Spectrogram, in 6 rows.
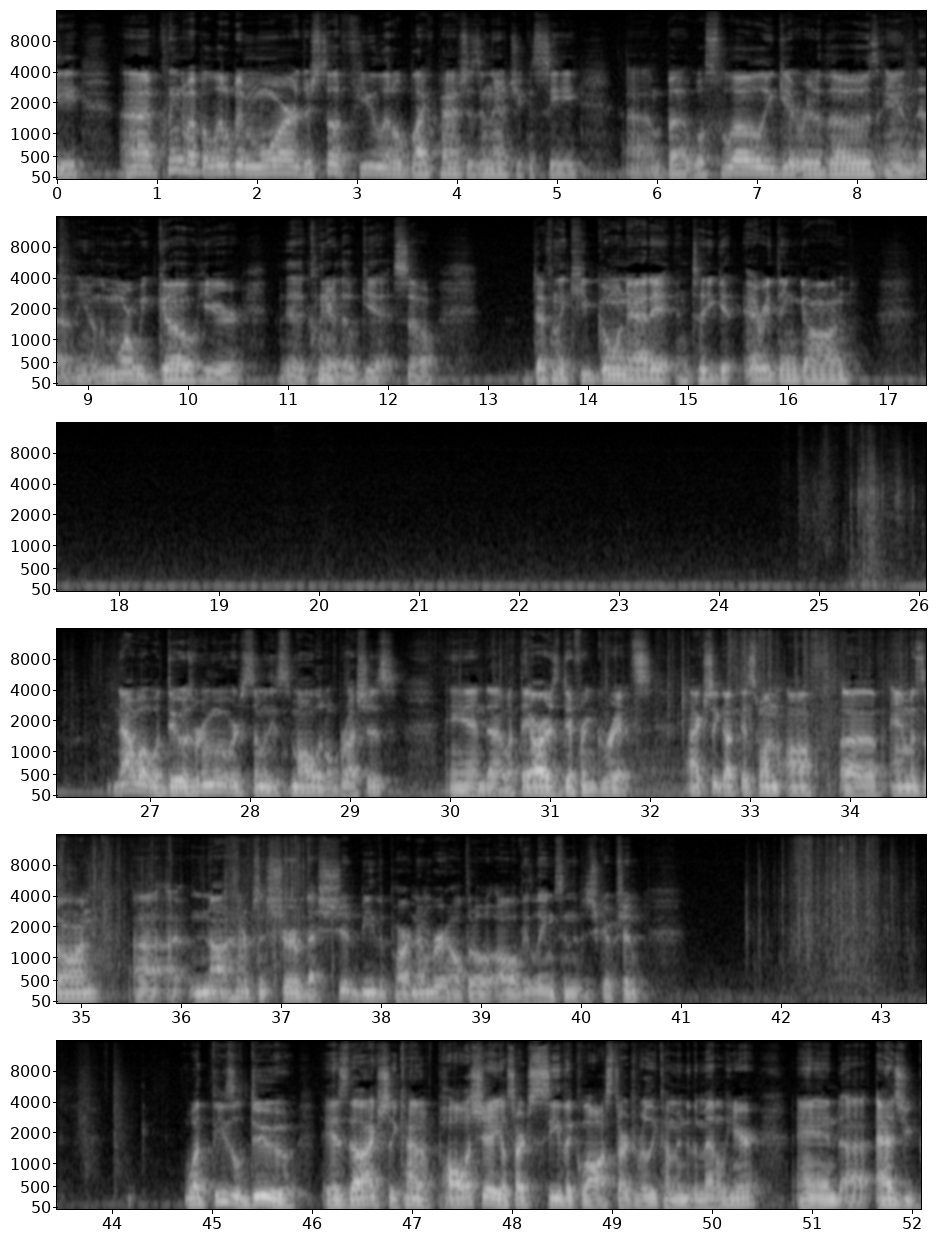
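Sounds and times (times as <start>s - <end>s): faint low hum: 0.0s - 52.0s
plastic zip bag crinkling: 24.7s - 27.0s, 28.3s - 37.8s, 41.6s - 44.0s.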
